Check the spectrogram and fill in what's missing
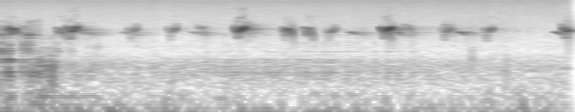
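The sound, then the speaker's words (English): A flock of about five crossbills flying over and circling, giving a scattered series of short, high, sharp call notes at an irregular rhythm, fairly faint over a soft background hiss. “Sounds like a flock of crossbills flying over here.”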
